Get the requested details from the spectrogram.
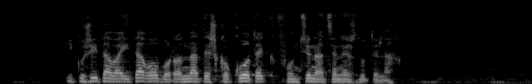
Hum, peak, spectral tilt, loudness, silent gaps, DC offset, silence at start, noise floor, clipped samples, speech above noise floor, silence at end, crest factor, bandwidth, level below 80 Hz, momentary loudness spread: none; -16 dBFS; -6 dB/octave; -34 LUFS; none; under 0.1%; 0.65 s; -71 dBFS; under 0.1%; 37 dB; 1.4 s; 20 dB; 11.5 kHz; -64 dBFS; 12 LU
